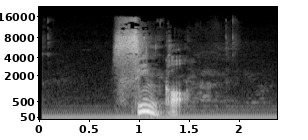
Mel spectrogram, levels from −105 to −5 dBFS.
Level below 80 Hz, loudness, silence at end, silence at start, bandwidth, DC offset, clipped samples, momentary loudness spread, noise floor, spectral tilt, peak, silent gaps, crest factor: -44 dBFS; -22 LUFS; 0.65 s; 0.75 s; 16 kHz; under 0.1%; under 0.1%; 17 LU; -46 dBFS; -4.5 dB/octave; -8 dBFS; none; 18 dB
